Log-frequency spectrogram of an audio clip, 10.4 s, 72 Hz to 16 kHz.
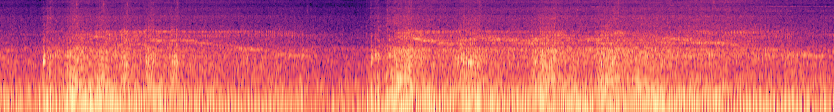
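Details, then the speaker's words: Honda PCX160 at 27,000 km, given a CVT noise repair and a genuine belt after clunking from the side case at idle and on throttle: under light throttle blips the engine swells smoothly, with no belt slap or knocking. The CVT is normal. "เนี่ยปกติมันจะมีเสียงดังกๆๆๆๆอย่างเงี้ยเสียงสายพานตีเสียงอะไรไม่รู้อ่ะเสียงแบบมันไม่แบบเสียงแปลกๆไม่มีนะครับ"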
